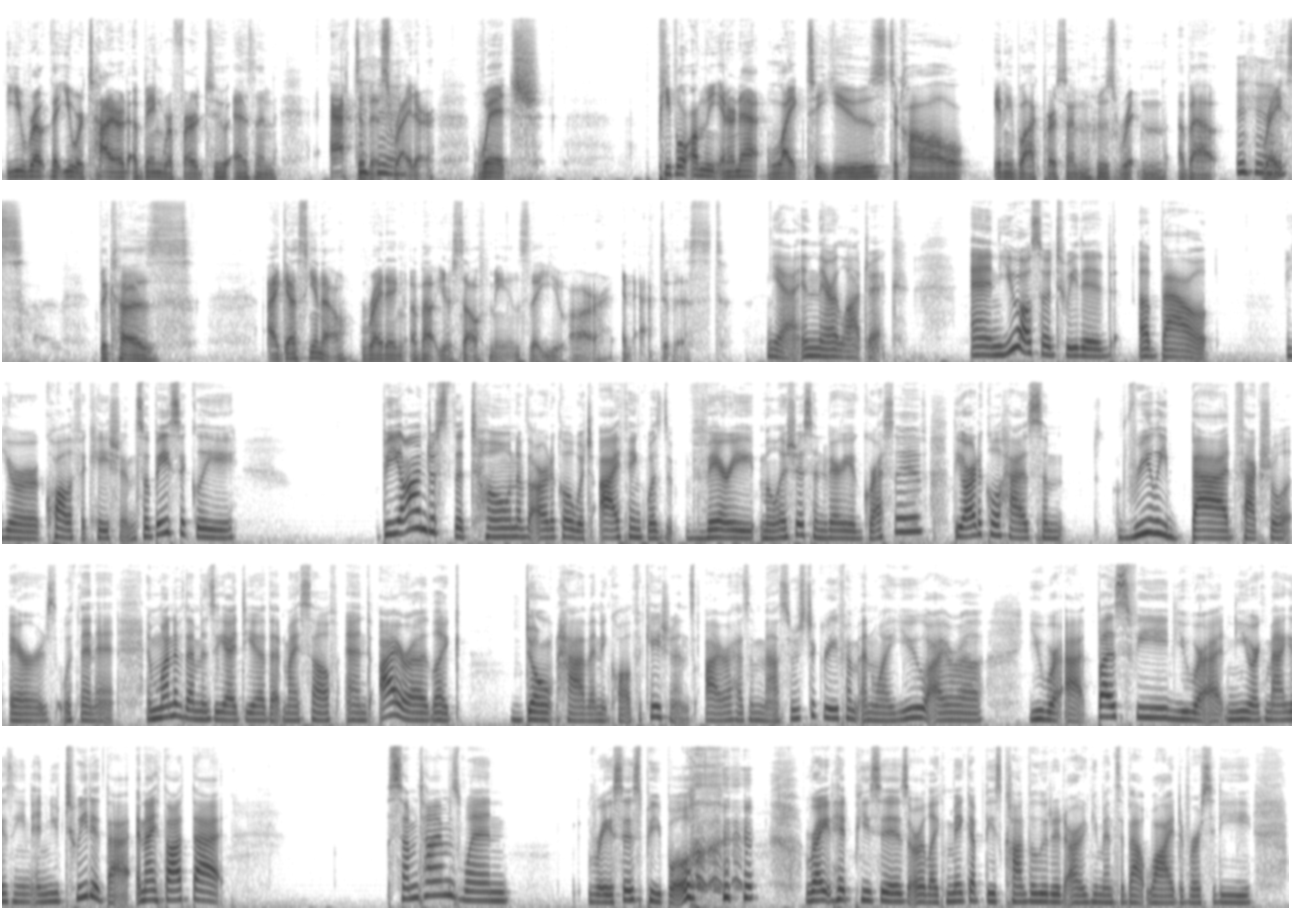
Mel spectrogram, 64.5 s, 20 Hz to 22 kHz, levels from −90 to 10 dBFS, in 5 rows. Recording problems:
none

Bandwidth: 14.5 kHz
